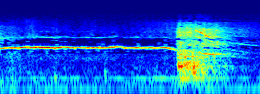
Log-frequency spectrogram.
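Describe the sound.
A person imitates a bird call with a long, steady, mid-pitched whistle held for about two seconds, then breaks into a loud, breathy, hissing burst. No one talks.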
